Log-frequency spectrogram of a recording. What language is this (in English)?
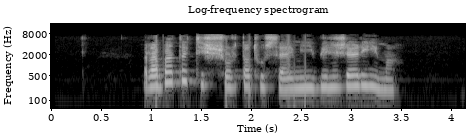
Arabic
